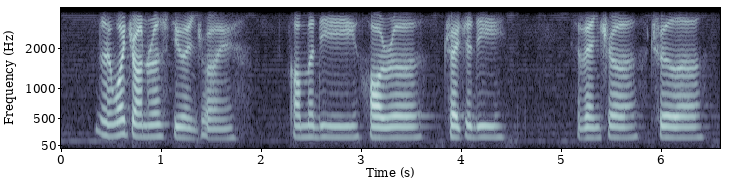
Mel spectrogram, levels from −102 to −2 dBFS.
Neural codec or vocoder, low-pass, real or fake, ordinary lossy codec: none; 3.6 kHz; real; none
